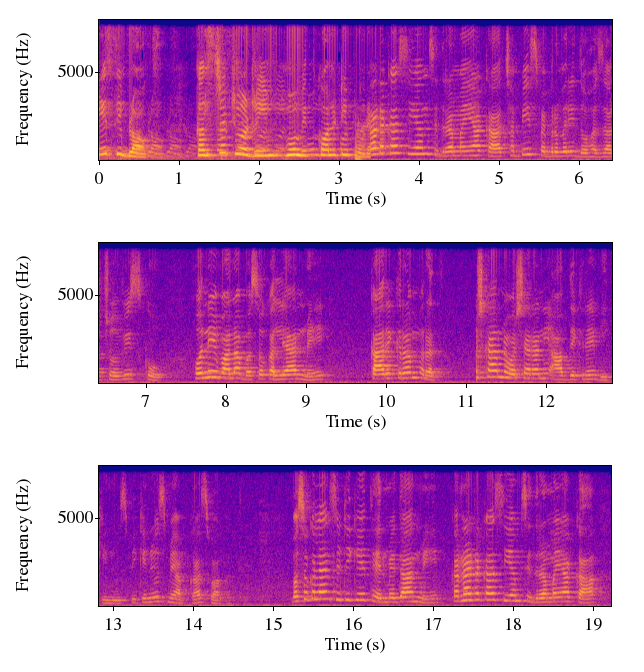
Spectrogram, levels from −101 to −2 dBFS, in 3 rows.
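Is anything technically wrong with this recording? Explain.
Yes. The audio shows a resampler restarted on every block throughout. The conversion from 48 kHz down to 16 kHz was done on 20 ms blocks in isolation, so each block edge was computed without its true neighbouring samples and carries a small error. Those errors recur 50 times a second, heard as a buzz at 50 Hz riding under the signal and vanishing in silence. On a waveform, tiny discontinuities appear at every 20 ms boundary; a spectrogram shows evenly spaced vertical striations, with harmonics of 50 Hz wherever there is signal.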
